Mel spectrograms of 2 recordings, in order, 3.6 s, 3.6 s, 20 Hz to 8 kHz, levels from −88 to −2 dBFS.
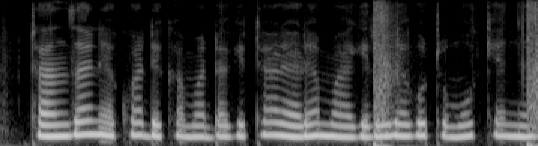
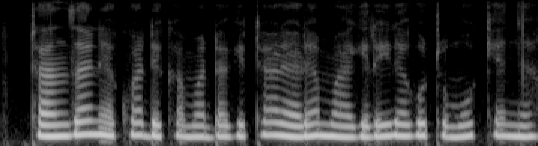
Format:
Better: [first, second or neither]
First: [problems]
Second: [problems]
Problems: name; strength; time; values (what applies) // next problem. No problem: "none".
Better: second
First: background sound (Gunshot, gunfire); 18 dB below the speech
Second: none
